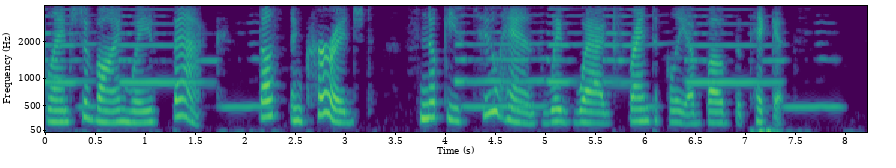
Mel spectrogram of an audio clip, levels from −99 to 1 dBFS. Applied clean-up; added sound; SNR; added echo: classical method Wiener filter.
